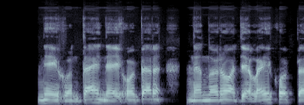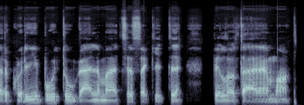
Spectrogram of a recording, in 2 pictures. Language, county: Lithuanian, Kaunas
